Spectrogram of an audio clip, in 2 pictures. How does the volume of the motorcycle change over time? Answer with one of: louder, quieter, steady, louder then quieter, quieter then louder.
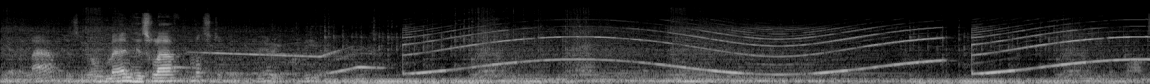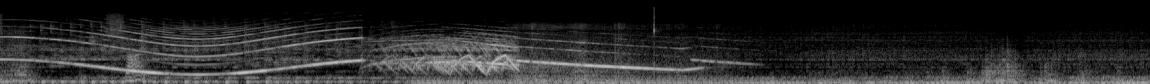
quieter.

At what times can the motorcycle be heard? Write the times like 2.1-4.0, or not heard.
0.0-22.9.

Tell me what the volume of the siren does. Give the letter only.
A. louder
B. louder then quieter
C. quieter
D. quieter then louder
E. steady
A.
